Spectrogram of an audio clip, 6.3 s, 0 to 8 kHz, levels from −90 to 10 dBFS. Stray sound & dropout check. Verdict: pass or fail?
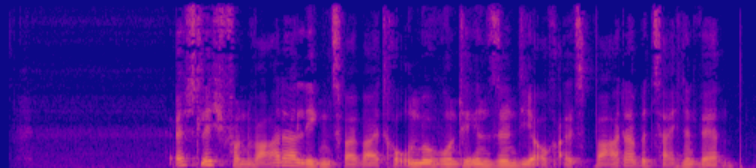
pass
